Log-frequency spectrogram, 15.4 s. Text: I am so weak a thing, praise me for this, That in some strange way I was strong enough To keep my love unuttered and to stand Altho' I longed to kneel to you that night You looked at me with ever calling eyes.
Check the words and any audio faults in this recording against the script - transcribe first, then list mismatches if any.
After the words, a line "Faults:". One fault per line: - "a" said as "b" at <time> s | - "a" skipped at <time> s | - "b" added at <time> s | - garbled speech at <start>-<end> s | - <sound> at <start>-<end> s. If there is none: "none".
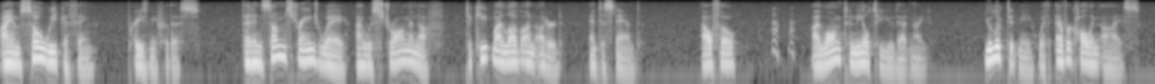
I am so weak a thing, praise me for this, That in some strange way I was strong enough To keep my love unuttered and to stand Altho' I longed to kneel to you that night You looked at me with ever calling eyes.
Faults:
- laugh at 10.1-10.6 s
